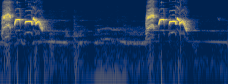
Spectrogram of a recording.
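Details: Two short sooty-headed bulbul phrases, each a sharp note followed by a warbled, slightly falling chirp, meant to stir other bulbuls into song; a faint low tone lingers between phrases.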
